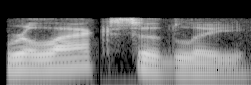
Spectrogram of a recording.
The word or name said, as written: relaxedly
